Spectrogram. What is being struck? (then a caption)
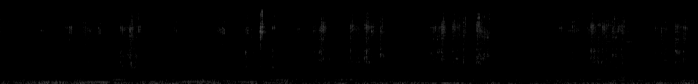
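Woody pine cone. A dry, hand-sized woody pine cone is held in one hand while long nails scratch and pluck its scales. The result is many sharp, bright clicks in quick clustered bursts over a faint low rumble.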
